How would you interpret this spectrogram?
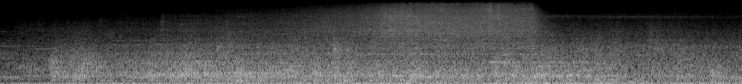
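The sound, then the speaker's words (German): A U-Bahn subway train roars out of a tunnel into a station, a loud, sustained rumble of wheels on rails with a rising hiss and faint squeal as it rushes by; no voices. “Mit was für einer Wucht der Zug aus dem Tunnel in die Station brettert.”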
